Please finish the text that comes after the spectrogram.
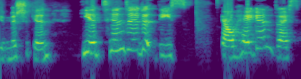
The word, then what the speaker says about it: Skowhegan: from the University of Michigan, he attended the Skowhegan, did I pronounce that correctly? Skowhegan, yes, excellent.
